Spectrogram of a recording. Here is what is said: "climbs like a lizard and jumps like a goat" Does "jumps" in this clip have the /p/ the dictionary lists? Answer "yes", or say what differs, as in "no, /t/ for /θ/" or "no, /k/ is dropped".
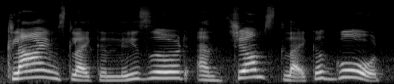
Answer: yes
